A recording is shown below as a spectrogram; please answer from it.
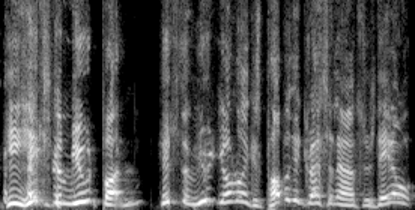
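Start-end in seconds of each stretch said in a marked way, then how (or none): none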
